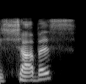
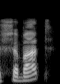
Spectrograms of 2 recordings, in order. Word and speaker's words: Shabbat: But some Ashkenazi Jews pronounce it like an S in some environments. And so this is why Ashkenazis say Shabbos for Shabbat, and bris instead of Brit, which is the circumcision ceremony.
